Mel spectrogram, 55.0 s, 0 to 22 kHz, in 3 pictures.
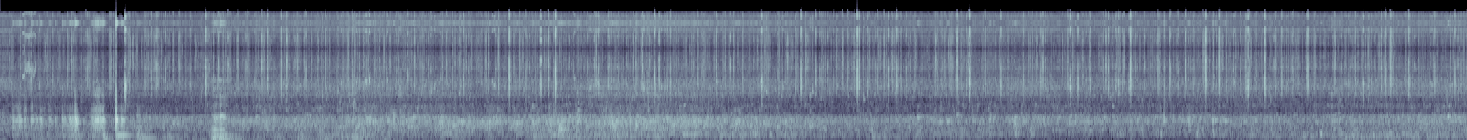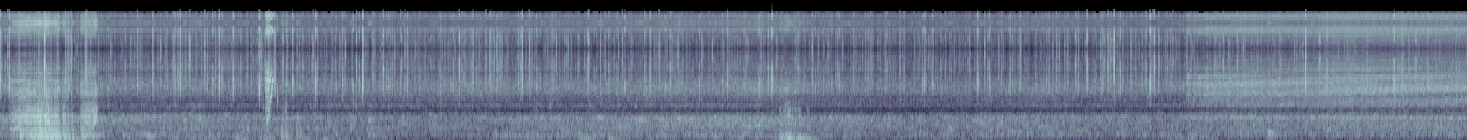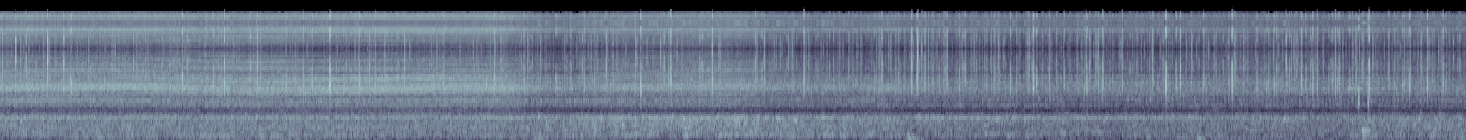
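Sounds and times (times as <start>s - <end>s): soft hiss: 0.0s - 55.0s.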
